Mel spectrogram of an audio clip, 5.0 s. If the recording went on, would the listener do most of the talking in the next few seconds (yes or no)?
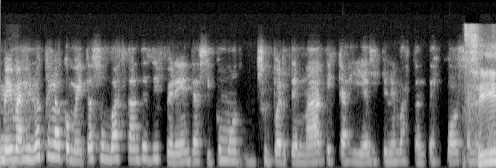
yes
